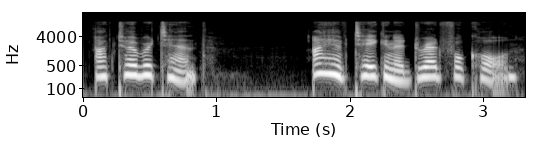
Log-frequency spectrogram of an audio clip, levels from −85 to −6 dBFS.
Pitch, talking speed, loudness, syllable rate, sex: 230 Hz, 125 wpm, -17 LUFS, 5.1 syllables/s, female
